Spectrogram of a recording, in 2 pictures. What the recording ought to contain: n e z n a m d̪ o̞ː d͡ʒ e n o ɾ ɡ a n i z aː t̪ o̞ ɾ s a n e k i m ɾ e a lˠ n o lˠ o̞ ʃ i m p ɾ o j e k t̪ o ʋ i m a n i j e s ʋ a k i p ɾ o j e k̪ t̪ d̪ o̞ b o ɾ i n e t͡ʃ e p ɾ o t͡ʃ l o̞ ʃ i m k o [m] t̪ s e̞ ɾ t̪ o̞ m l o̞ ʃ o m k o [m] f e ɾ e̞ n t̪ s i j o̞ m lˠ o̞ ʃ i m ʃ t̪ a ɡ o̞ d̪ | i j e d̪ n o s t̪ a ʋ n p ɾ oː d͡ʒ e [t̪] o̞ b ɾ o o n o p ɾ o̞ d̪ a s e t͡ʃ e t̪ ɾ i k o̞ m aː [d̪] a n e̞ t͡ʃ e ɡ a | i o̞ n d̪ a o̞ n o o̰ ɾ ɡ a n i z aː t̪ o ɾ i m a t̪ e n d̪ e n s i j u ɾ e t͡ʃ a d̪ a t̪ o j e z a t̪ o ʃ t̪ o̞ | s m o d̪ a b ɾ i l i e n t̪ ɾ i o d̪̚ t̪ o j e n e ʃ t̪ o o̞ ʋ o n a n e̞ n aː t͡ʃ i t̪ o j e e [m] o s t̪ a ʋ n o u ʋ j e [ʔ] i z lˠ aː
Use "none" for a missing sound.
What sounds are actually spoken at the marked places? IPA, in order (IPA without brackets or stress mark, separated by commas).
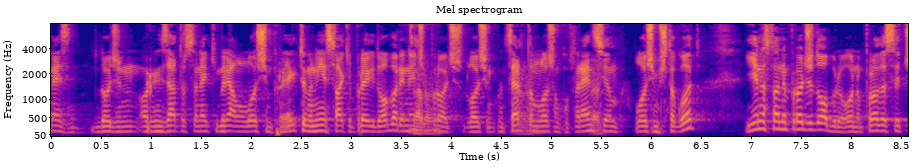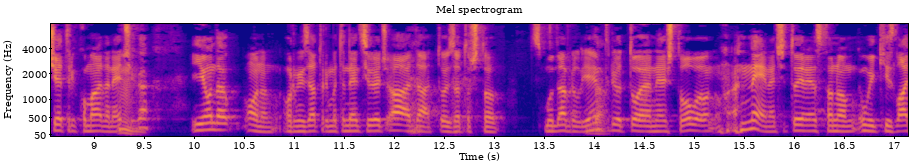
n, n, d̪, d̪, n, k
